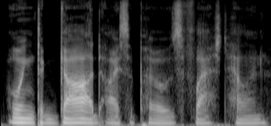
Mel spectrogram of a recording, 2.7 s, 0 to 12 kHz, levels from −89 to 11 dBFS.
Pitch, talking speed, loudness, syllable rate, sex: 95 Hz, 155 wpm, -20 LUFS, 5.0 syllables/s, male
